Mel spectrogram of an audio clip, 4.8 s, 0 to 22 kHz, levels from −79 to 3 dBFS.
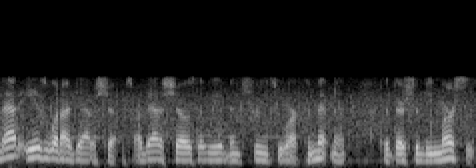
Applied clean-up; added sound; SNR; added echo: none; Applause / Cheering; 19 dB; none.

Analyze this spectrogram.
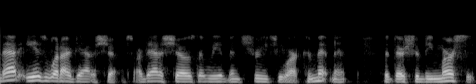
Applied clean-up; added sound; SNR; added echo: neural mask model DeepFilterNet 3.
